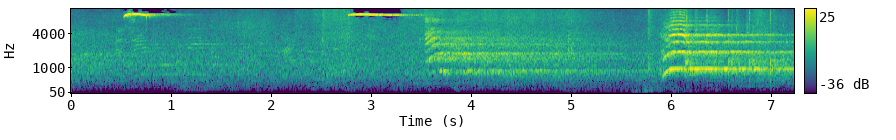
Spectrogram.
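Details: Belugas Niko and Mirai during training at Port of Nagoya Public Aquarium, 29 February 2020: brief very high whistles, then a bright harmonic tone rising sharply and holding steady near the end.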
